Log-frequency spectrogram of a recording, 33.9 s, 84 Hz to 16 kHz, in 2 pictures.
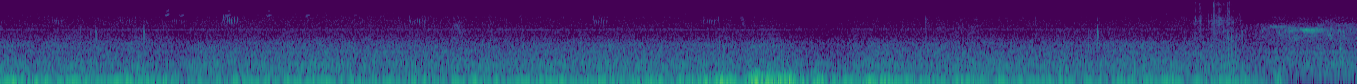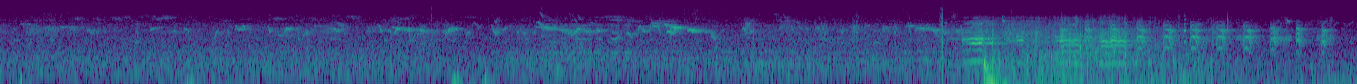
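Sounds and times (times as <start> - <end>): low steady hum: 0.0 - 16.2, 28.8 - 33.9
birds chirping and calling: 29.1 - 33.9.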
